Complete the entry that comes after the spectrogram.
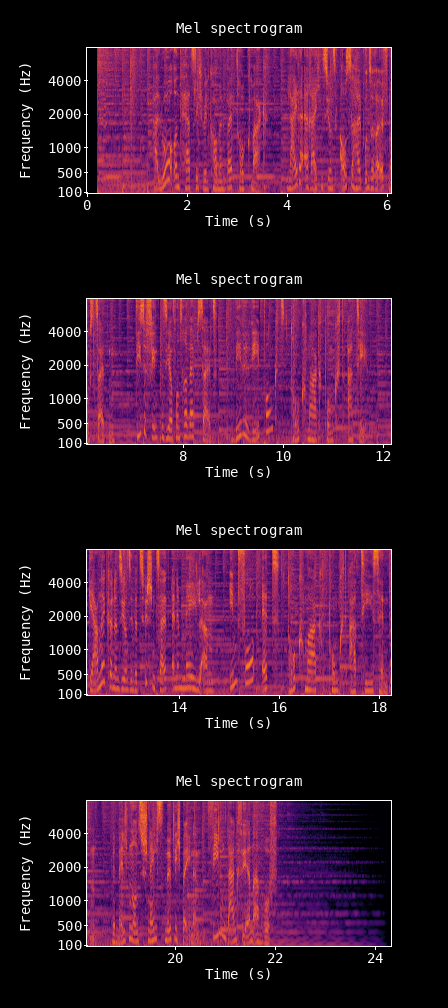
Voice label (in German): Nachtansage; DruckMark; telefonansagen sonstige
